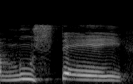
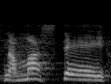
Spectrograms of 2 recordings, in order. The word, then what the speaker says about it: namaste: dude it's not now mooste it's namaste who messes up namaste this isn't a mousse day but to those Indians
